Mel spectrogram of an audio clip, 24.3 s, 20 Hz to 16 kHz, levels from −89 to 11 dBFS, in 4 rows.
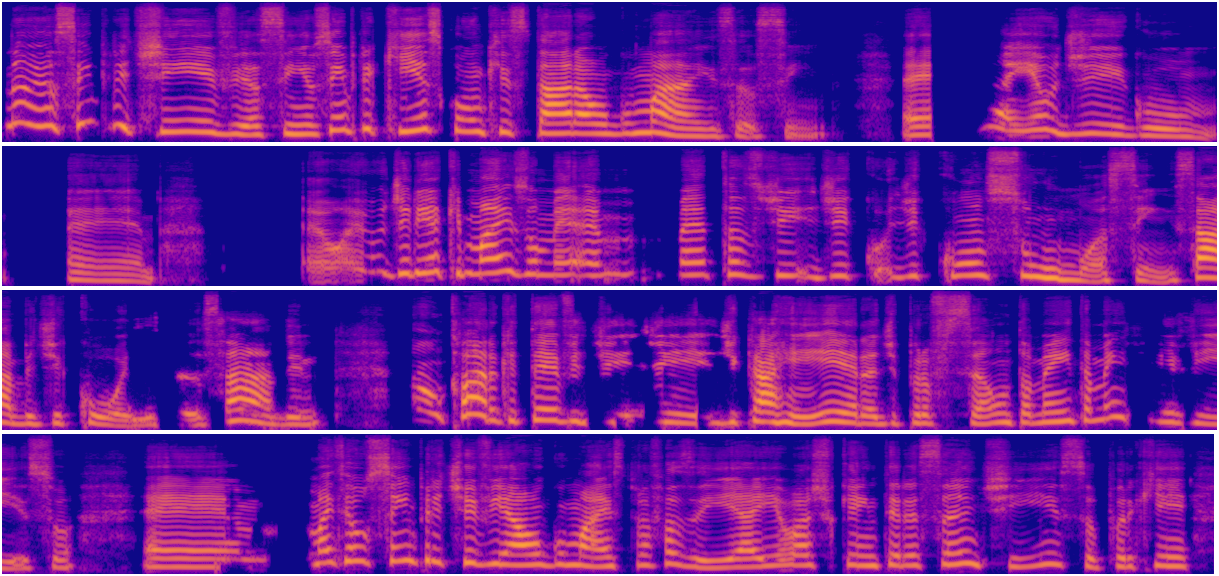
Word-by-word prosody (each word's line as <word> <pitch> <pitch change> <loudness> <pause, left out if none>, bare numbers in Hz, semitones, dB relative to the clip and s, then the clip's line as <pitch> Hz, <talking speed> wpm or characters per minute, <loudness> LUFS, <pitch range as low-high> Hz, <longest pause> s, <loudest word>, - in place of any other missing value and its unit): Não, - - +2
eu 450 - +2
sempre 480 0 -2
tive 290 -6 0
assim. 230 +2 -1
Eu 235 - 0
sempre 345 +6 -1
quis 330 +2 +1
conquistar 275 -4 +4
algo 250 0 +4
mais, 195 -10 +3
assim, 195 +2 -10 0.9
é - - +2
aí 325 -1 -1
eu 350 -3 0
digo 205 - -4 0.3
eh, 175 -4 -6 0.8
eu - - -5
eu 400 -3 -10
diria 365 +3 +2
que 350 - -4
mais 365 +1 +4
ou 340 - 0
me 315 0 -2 0.6
metas 320 -2 -1
de 305 -1 -4
de 295 +5 -3
con - - -12
de 280 +3 -6
consumo, 285 - +1
assim 180 -3 -7
sabe 225 -1 +6
de 200 +3 -6
coisas, 175 - -4 0.3
sabe. 210 -9 +2 0.5
Não, 470 - +1
claro 420 -4 +6
que 270 0 -4
teve 280 -1 +1
de 225 -1 -5
de 215 - -10
de 230 +3 -4
carreira, 225 -2 +5
de 200 - -7
profissão, 210 +1 -3
também 240 +3 0
também 300 +7 -3
tive 215 -7 -7
isso. 195 0 -8 0.4
Eh, 215 -1 0 0.4
mas 315 +3 +1
eu 365 0 +1
sempre 370 +1 -1
tive 320 -4 0
algo 270 +1 +5
mais 240 -3 +3
para 260 -1 -7
fazer. 250 -8 -3
E 195 +2 -2
aí 220 +3 +1
eu - - -1
acho 260 0 -1
que - - -7
é - - 0
interessante 255 +1 -2
isso, 240 -2 -6
porque 230 +2 -3
255 Hz, 165 wpm, -21 LUFS, 215-300 Hz, 0.9 s, sabe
